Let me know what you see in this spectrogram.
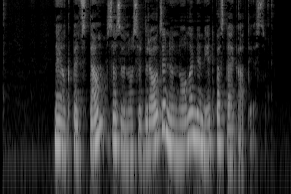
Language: Latvian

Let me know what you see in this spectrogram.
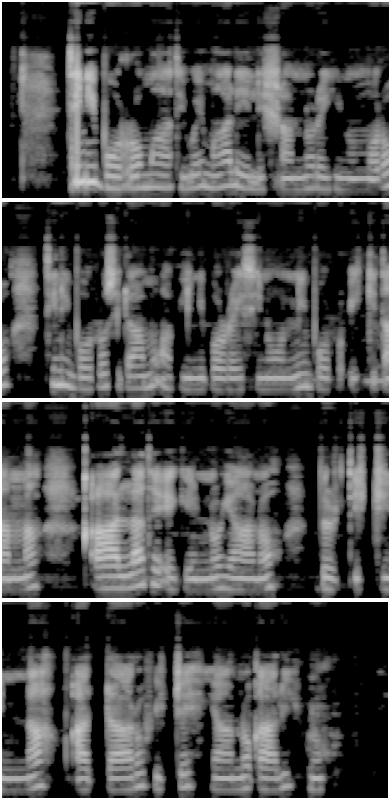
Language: Sidamo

